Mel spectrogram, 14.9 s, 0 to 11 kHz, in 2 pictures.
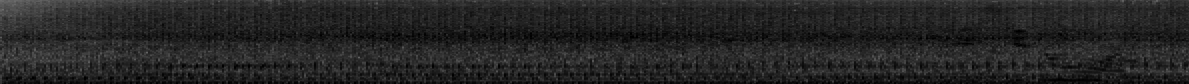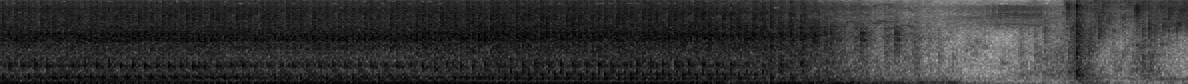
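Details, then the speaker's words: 1985 Outer Reef 26 trawler with 60hp Isuzu C240 (QD60) diesel, first start in 10 years after bleeding fuel system, temperature reaching about 220: steady, even idle with firm low rhythm, no knocks or misses, ran well; water found in fuel. "but yeah that was worthwhile how the engine actually ran so well"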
